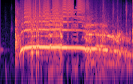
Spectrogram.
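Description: A studio audience on a live-streamed game show cheers and shouts at once, bursting in suddenly and holding loud and close for a couple of seconds.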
